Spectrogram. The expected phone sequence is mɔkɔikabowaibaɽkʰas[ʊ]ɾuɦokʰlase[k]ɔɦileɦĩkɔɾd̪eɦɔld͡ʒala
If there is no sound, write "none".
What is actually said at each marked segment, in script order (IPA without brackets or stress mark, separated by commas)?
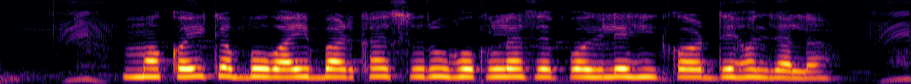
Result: u, p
